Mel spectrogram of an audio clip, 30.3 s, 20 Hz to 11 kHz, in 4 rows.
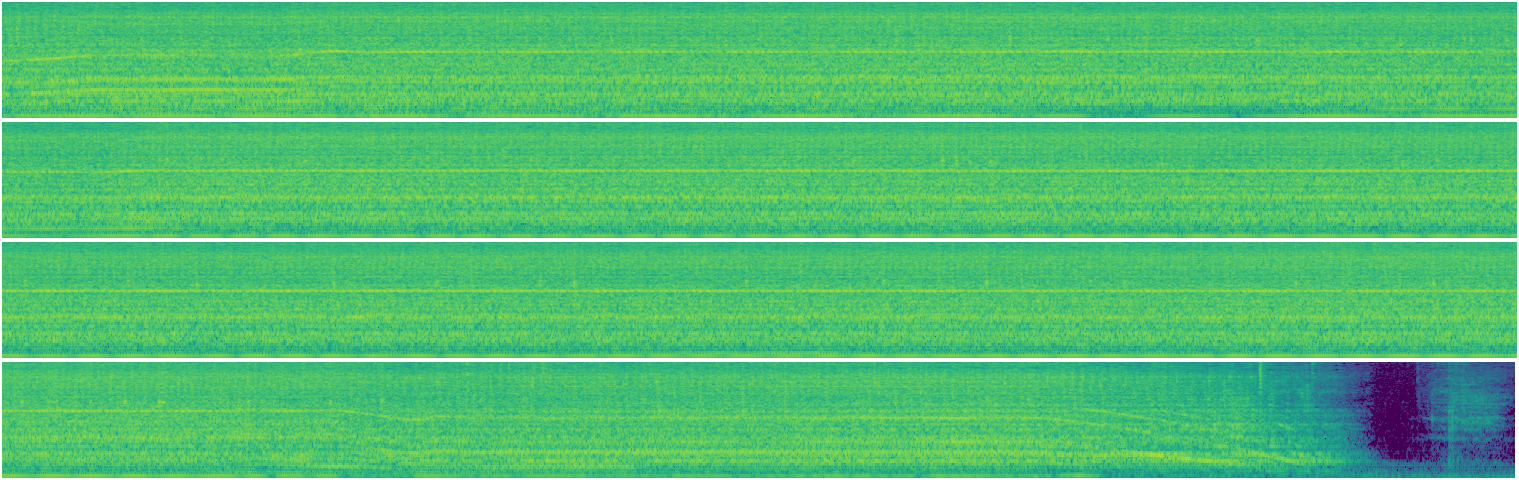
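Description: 7x14 mini lathe running while turning an aluminium bar with a carbide-insert tool: a steady motor whine over a low hum. The whine steps up in pitch about a second in and again around eight seconds, glides down twice near the end, and the lathe stops about a second before the end.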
